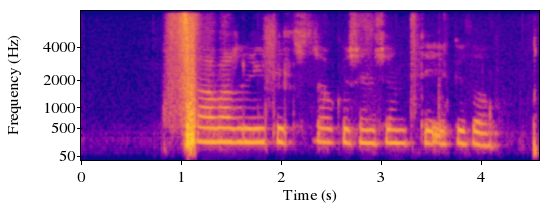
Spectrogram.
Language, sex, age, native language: Icelandic, male, 11, Icelandic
